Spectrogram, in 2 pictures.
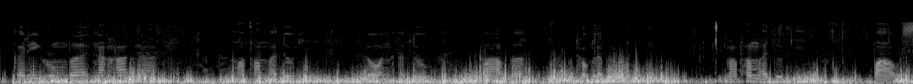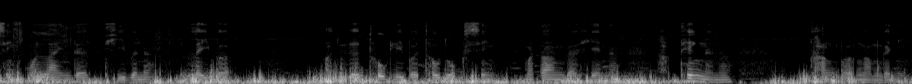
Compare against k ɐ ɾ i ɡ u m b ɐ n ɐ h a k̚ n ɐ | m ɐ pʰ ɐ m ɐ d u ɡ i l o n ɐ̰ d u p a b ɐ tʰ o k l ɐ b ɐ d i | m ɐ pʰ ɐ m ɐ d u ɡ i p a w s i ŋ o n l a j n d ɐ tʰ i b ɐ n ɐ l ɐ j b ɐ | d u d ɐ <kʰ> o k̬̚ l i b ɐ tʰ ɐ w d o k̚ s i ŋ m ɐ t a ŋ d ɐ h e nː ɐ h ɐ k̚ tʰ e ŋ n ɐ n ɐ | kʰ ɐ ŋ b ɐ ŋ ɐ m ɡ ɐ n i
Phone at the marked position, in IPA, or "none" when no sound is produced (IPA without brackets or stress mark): tʰ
